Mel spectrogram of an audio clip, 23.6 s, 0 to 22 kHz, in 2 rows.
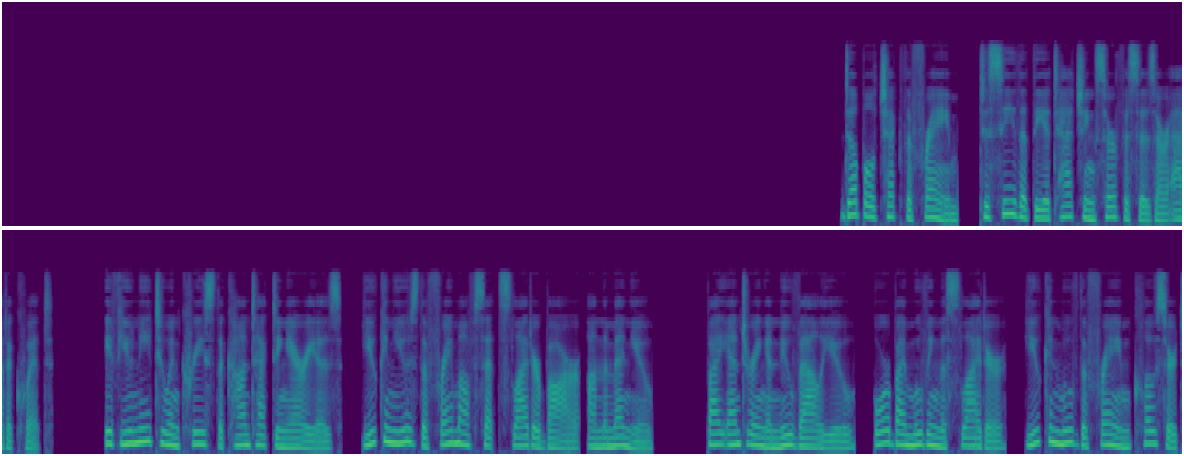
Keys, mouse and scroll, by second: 1.5 scroll up 3, 1.6 shift+middle click, 2.2 click, 2.4 g, 3.2 scroll down 2, 3.4-6.1 middle drag, 6.1 scroll down 1, 6.2 shift+middle click, 7.2 middle click, 7.6 scroll up 1, 7.9-17.5 shift+middle drag, 14.4-15.2 scroll down 1, 15.2-16.2 scroll down 1, 16.2-17.5 scroll down 1, 17.5-19.7 drag, 19.7-21.7 middle drag, 21.7-23.6 drag.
